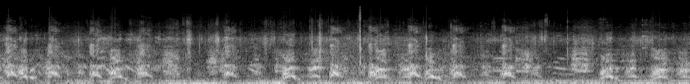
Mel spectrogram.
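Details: Neapolitan Mastiff working as a guard dog, protecting his owner from multiple agitators: rapid, continuous, forceful barking, roughly three barks a second for the whole stretch, with human voices faintly mixed in.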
